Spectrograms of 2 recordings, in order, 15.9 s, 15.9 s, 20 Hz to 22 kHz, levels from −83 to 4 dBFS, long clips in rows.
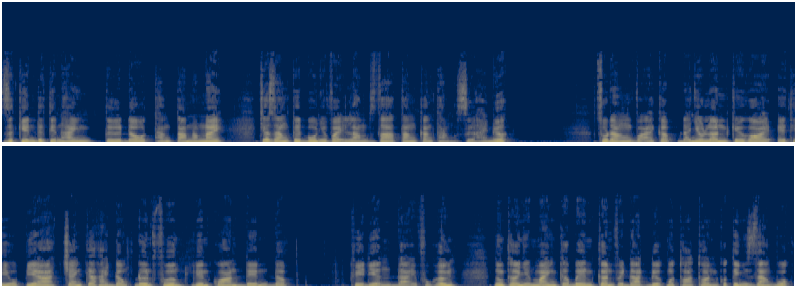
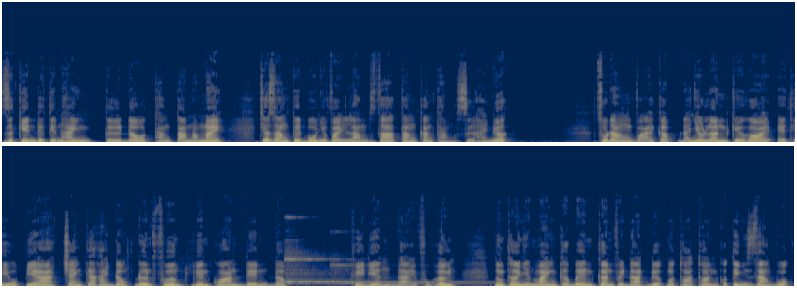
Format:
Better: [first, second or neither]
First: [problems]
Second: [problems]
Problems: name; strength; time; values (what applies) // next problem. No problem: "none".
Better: first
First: none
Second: doorbell; faint; from 11 to 13 s; peak 10 dB below the speech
